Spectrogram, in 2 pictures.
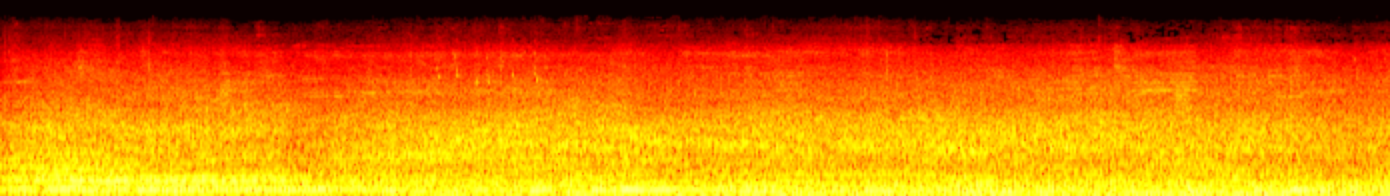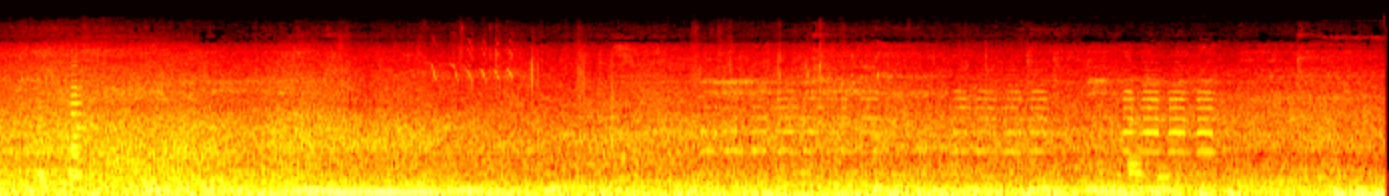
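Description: Road traffic passing close by: car engines running and tyre noise. Several short horn toots come in the last few seconds.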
